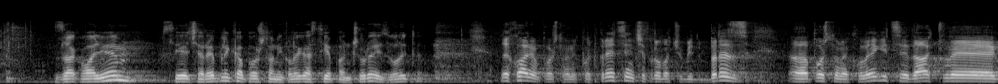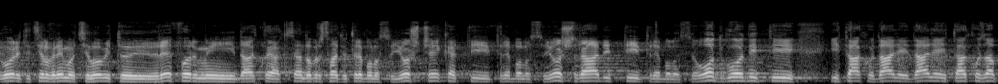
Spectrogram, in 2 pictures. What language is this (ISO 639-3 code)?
hrv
